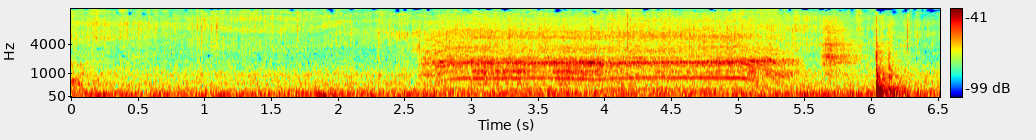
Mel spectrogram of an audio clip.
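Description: Near silence: faint room tone, with a faint, steady pitched tone for about two and a half seconds in the middle.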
